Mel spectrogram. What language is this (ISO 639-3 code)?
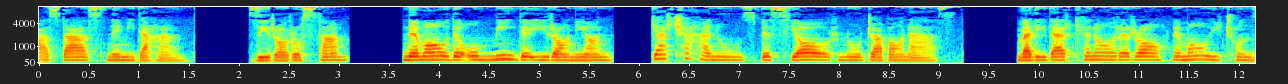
fas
